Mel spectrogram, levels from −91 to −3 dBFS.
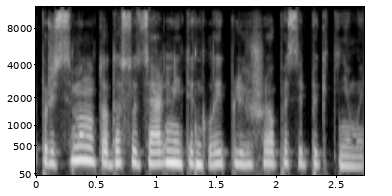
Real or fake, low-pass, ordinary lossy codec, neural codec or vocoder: real; 10.8 kHz; Opus, 32 kbps; none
